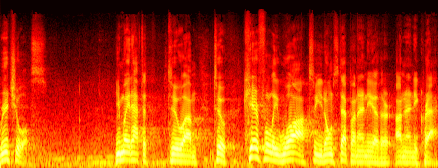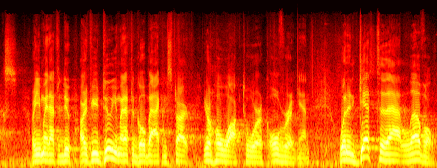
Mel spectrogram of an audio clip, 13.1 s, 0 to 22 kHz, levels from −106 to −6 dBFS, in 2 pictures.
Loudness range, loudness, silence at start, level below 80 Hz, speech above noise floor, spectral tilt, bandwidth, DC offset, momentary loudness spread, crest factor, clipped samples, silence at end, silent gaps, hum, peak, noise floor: 2 LU; -19 LUFS; 0 s; -42 dBFS; 20 dB; -8 dB/octave; 13 kHz; under 0.1%; 12 LU; 14 dB; under 0.1%; 0 s; none; none; -6 dBFS; -39 dBFS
